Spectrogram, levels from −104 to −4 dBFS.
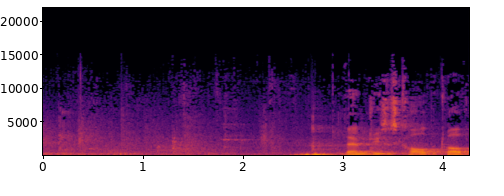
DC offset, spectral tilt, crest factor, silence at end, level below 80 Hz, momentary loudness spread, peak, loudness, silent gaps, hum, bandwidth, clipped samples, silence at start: under 0.1%; -5 dB/octave; 22 dB; 0 s; -50 dBFS; 17 LU; -16 dBFS; -38 LUFS; none; none; 14.5 kHz; under 0.1%; 0 s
